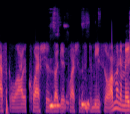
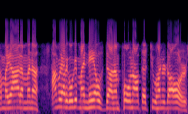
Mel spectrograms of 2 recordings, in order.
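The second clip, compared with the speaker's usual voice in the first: mock freakout, higher and slower; 8 semitones higher, 9 dB louder than usual. Retelling a first $200 crypto profit reaction, imitating someone freaking out. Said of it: "She's freaking out".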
